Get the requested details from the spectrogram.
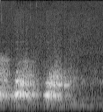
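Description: A dog barks twice in quick succession from behind a closed door, two clear barks a fraction of a second apart, followed by a quiet fade with no speech.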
